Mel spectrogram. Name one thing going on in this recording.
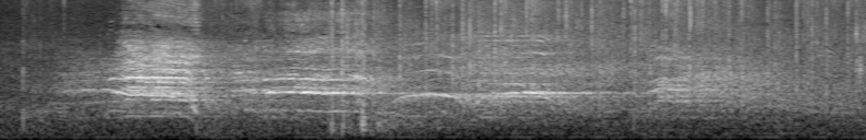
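Young men shout sharp battle cries in a large echoing hall.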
